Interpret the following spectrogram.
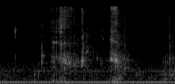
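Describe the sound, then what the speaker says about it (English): Crunchy garlic bread croutons bitten and chewed up close, giving a short run of sharp, crisp crunches with quiet pauses between, no talking. "totally crunchy garlic bread"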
